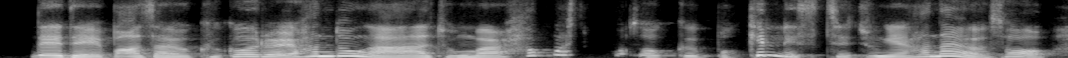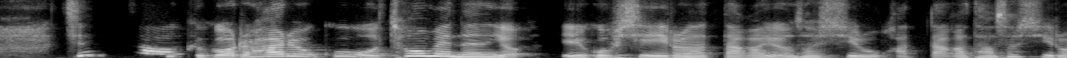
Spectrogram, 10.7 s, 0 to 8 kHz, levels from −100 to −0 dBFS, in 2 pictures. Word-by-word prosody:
네네. 195 -7 +4
맞아요. 165 -1 +1
그거를 240 +4 +1
한동안 285 - +5
정말 180 0 +1
하고 395 - -6
싶어서 210 - -9
그 170 -2 -5
bucket 395 - -1
list 220 -4 -5
중의 160 -5 +1
하나여서 255 - +1 0.4
진짜 410 +3 -4 0.4
그거를 235 +5 0
하려고 290 -6 0
처음에는 285 -5 +3
여 - - -2 0.2
7 205 +2 -1
시에 200 - -1
일어났다가 170 +3 -2
6 175 +8 -4
시로 175 -5 -5
갔다가 150 +1 -8
5 185 +5 -4
시로 230 +1 -10
205 Hz, 350 characters per minute, -26 LUFS, 175-265 Hz, 0.4 s, 한동안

